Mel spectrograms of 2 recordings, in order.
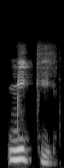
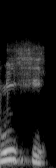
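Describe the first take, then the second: First: The middle consonant is a hard k sound. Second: The middle consonant is a breathy h sound.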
